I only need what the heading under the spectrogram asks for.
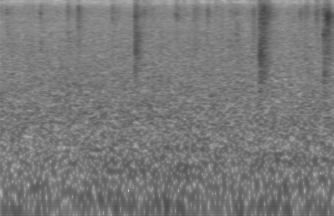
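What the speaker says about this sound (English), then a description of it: "It's alright, it's warm rain." Warm rain falls steadily outdoors, making a soft, continuous hiss with faint scattered drops tapping nearby and no voices.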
